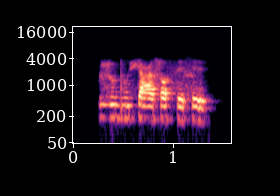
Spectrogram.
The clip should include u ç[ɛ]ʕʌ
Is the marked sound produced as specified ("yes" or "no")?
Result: no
